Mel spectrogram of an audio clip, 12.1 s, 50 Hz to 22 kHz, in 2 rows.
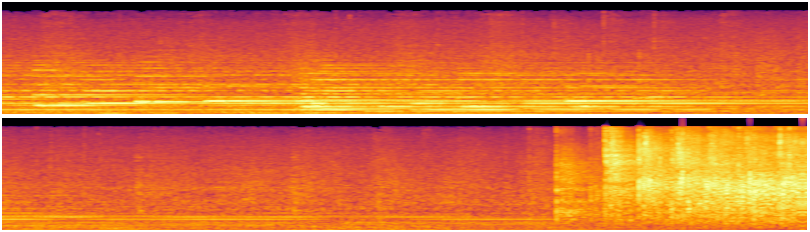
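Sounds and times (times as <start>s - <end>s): cello holding long note: 0.0s - 10.6s.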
